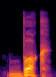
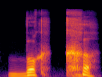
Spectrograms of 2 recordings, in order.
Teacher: it's more like book k with this subtle little puff of air at the end. That tiny detail completely changes the texture of the word. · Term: hams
